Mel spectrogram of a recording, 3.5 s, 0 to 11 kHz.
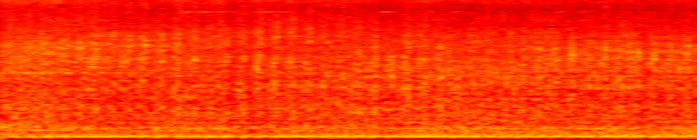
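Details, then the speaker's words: John Deere 2010 tractor after a welded PTO gearbox housing repair, pulling a bush hog under mowing load: deep, even diesel throb with no squeal or gear whine; drive healthy. "PTO engage sounds fine to me the tractor runs loud anyway I couldn't hear anything it seemed to be running very very smooth"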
